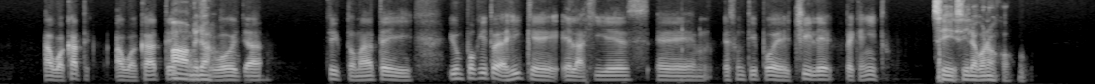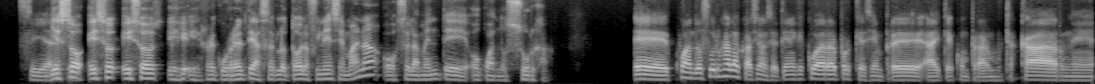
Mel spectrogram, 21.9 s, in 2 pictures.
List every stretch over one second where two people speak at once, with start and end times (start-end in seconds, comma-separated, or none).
none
